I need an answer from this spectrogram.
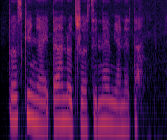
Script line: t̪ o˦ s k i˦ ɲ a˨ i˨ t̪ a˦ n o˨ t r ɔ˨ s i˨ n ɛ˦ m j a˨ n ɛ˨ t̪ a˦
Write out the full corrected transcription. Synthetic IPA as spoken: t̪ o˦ s k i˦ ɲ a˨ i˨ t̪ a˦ n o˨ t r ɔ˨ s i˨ n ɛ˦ m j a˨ n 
